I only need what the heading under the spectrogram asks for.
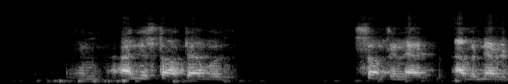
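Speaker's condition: Parkinson's disease; left knee replaced, rehabilitation after replacement; symptoms vary day to day, some days legs feel good

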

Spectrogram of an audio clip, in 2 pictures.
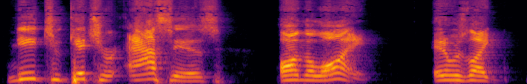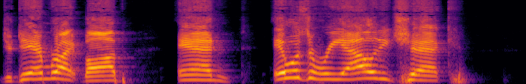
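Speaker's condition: No condition

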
